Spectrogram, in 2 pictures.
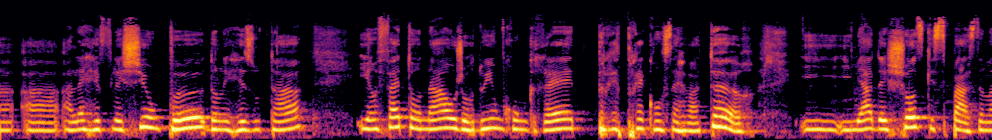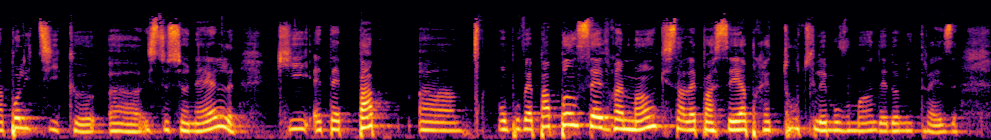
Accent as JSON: {"language": "French", "country": "Brazil", "second_language": "French", "said": "parce qu'au Brésil, après 2013, on pensait, je suis brésilienne"}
